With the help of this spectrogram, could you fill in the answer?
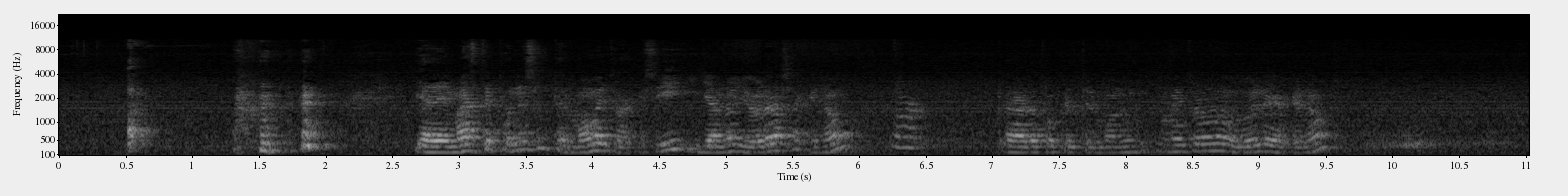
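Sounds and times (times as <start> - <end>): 
small child coughing softly: 0.5 - 0.8
speech: 1.5 - 2.0, 2.7 - 9.7.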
